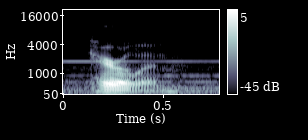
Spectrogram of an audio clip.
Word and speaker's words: Caralynn: Carolyn. C-A-R-A-L-Y-N-N.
